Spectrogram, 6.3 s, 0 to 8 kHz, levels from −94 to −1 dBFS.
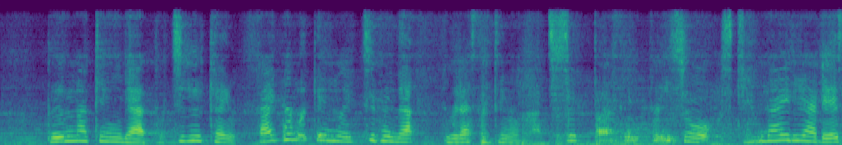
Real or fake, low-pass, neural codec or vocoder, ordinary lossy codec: fake; 7.2 kHz; codec, 24 kHz, 1 kbps, SNAC; none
